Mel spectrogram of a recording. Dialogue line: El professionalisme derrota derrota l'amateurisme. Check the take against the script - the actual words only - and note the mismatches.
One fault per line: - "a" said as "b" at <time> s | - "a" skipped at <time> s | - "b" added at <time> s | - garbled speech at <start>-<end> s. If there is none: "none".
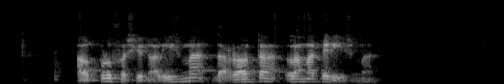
- "derrota" skipped at 2.7 s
